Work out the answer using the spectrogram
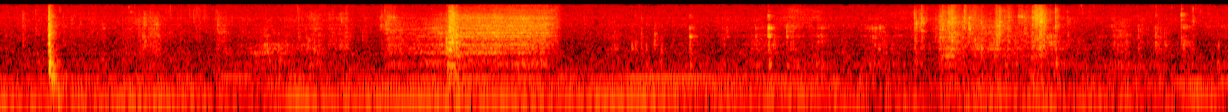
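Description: Biting into and chewing a crispy fried chicken sandwich: a sharp crunch just after the start, a short crackly crunch a little past two seconds in, and a few softer chewing clicks about five seconds in.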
